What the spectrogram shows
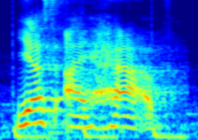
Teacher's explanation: you finished work compare this to the answer yes i have here have is strong vivid it is not weak at all you have a stress on it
